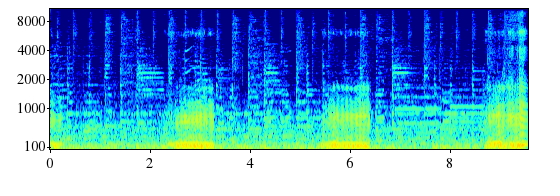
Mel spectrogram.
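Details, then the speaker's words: Dog just discharged from hospital, asleep in the same position for nearly two minutes, with a low rumbling snore on each breath about every three to four seconds under background music: snoring. "Have a good sleep, honey. So snoring. In the same position nearly 2 minutes."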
